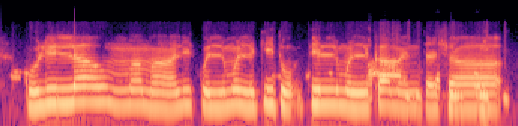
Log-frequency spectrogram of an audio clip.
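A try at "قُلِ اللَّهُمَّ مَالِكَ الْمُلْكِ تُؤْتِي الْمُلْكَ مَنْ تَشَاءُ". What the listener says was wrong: Ada silap dekat situ. Malikal, bukan malikul.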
